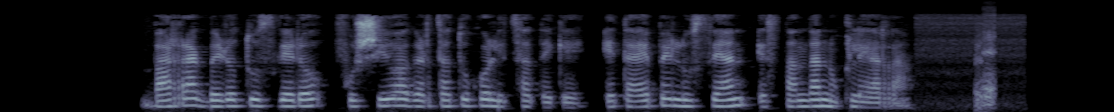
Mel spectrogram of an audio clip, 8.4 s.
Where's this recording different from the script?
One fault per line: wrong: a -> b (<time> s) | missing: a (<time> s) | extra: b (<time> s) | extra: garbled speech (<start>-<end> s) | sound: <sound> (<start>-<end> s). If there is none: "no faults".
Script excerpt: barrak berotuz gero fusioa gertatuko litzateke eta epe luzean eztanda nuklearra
sound: laugh (7.3-7.5 s)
